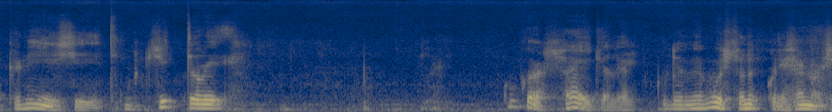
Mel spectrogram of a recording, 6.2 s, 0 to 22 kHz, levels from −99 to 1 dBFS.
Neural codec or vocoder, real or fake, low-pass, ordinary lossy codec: codec, 44.1 kHz, 2.6 kbps, SNAC; fake; none; none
